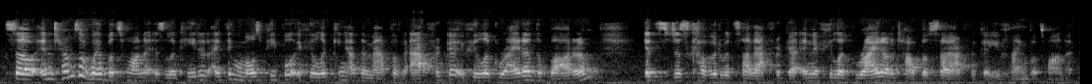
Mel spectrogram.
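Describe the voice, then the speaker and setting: A woman's voice: fast talker, poor audio. A woman from Zimbabwe, an author talking casually as a guest, chatty and laughing often. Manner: chatty, laughs often, acts out quoted friends in a high voice. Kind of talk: casual interview chat.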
